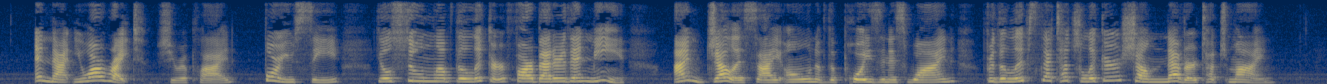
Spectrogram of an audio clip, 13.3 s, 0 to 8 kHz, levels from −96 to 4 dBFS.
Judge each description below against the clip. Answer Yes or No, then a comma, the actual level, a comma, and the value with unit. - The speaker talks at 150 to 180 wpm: Yes, average, 165 wpm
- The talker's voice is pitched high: Yes, very high, 275 Hz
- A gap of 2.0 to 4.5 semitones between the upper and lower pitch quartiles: No, average, 5.2 semitones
